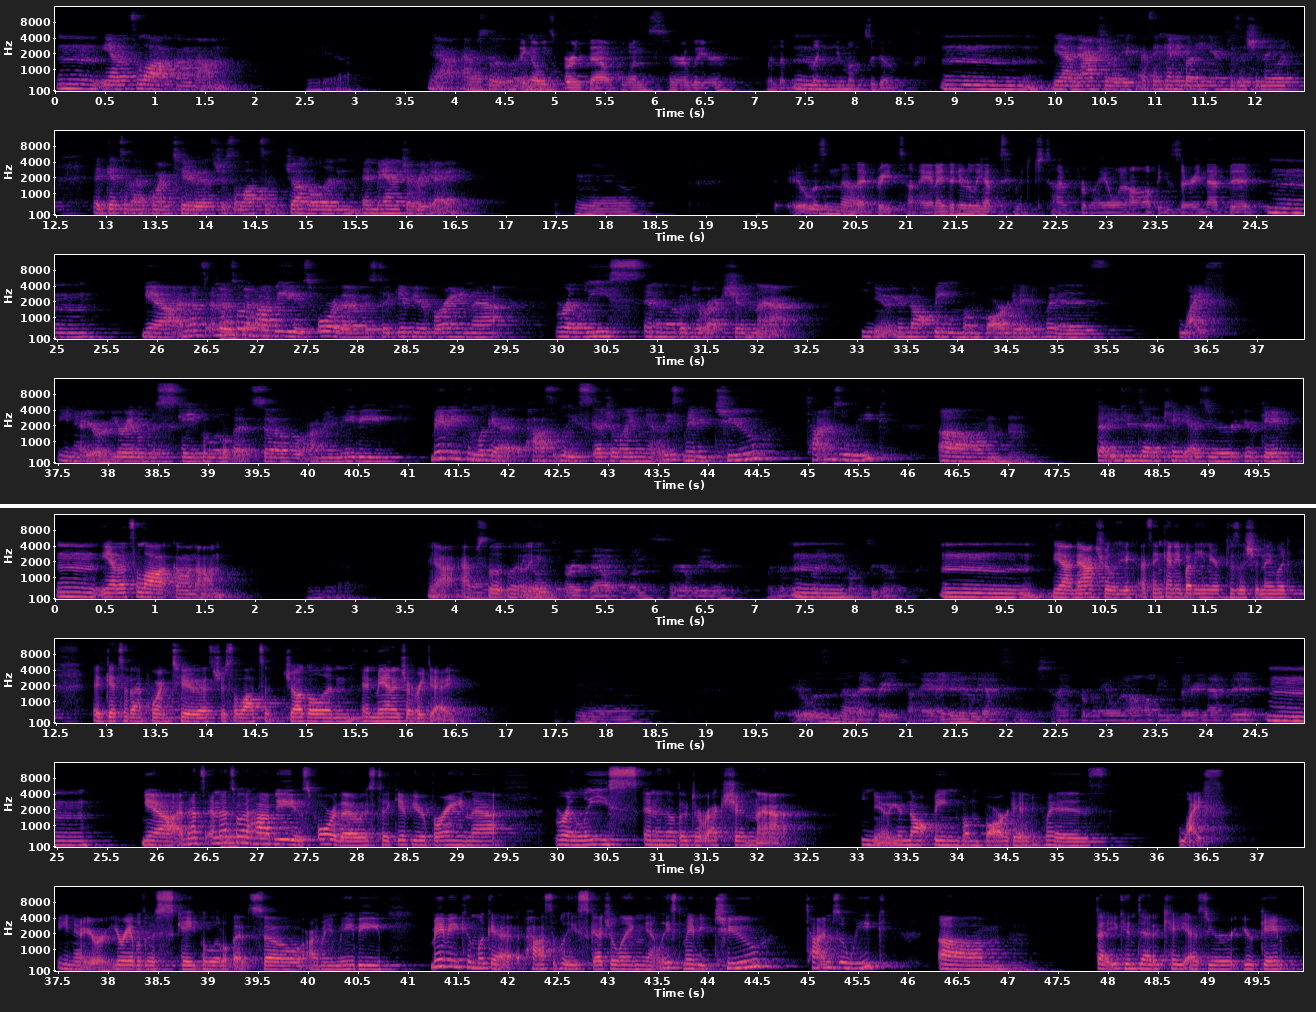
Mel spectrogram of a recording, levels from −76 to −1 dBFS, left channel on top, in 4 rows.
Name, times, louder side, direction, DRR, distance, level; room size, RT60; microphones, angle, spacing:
voice 1, 0.0-1.7 3.7-4.9 7.3-7.9 8.8-16.5 24.6-25.3 25.8-32.3 33.0-35.4 36.2-36.7 37.5-44.6 45.0-45.6 46.0-47.0 47.9-49.7, right 4 dB, 45° right, 7 dB, 0.4 m, -32 dB
voice 2, 2.5-3.0 4.1-6.7 7.1-8.7 17.7-18.3 18.9-19.1 19.8-24.5 26.6-27.1 37.9-38.4 46.8-47.2, left 3 dB, 65° left, 5 dB, 0.5 m, -39 dB
4.7 x 3.5 x 2.7 m, 1.1 s
head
